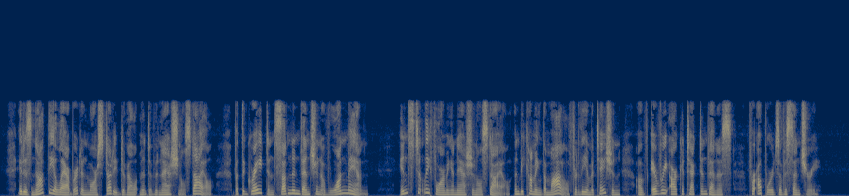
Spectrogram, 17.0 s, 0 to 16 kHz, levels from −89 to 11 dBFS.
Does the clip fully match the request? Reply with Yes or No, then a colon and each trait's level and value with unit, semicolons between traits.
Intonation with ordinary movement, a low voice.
No: average, 4.7 semitones; medium, 185 Hz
